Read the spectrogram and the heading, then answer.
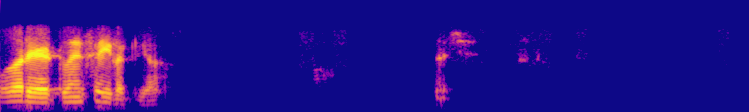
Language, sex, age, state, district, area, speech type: Dogri, male, 60+, Jammu and Kashmir, Reasi, rural, conversation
